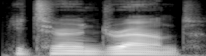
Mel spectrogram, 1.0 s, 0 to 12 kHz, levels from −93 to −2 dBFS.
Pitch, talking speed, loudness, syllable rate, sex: 105 Hz, 175 wpm, -17 LUFS, 4.3 syllables/s, male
